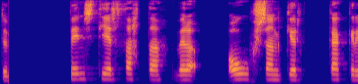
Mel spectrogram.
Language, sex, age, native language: Icelandic, male, 12, Icelandic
